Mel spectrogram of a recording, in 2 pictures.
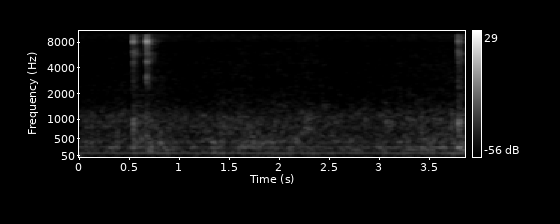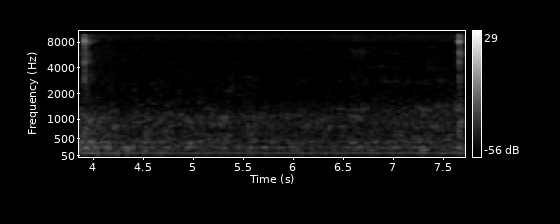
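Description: Computer mouse clicks as open windows are closed: a few faint, sharp clicks arriving in small pairs, spaced widely apart over a low steady electrical hum.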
